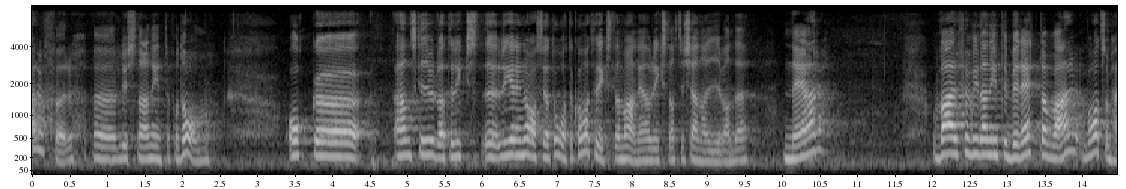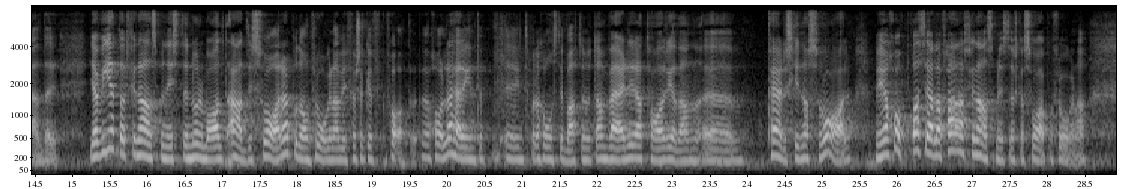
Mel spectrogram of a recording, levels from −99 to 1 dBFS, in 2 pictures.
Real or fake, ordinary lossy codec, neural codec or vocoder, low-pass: fake; none; vocoder, 44.1 kHz, 128 mel bands every 512 samples, BigVGAN v2; 7.2 kHz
